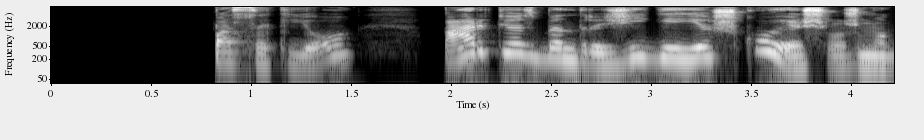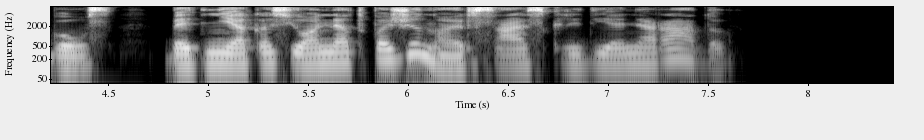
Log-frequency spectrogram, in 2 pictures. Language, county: Lithuanian, Kaunas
